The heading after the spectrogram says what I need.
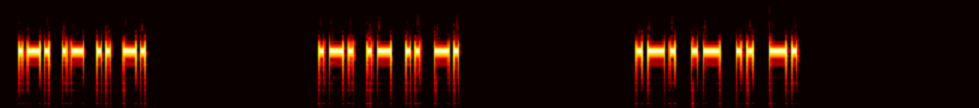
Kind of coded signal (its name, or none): Morse code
